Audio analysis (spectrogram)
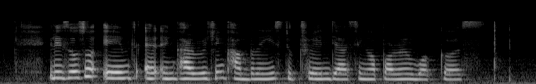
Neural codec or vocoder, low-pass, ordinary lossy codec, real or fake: none; none; none; real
